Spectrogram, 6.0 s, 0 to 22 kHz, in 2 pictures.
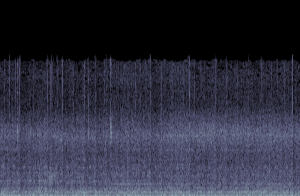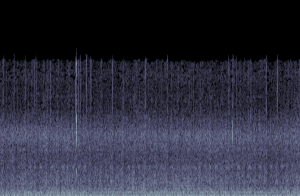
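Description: Honda VTX 1300R's V-twin engine idling steadily at a standstill, its exhaust pulses beating evenly.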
